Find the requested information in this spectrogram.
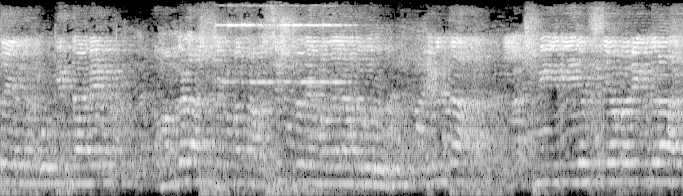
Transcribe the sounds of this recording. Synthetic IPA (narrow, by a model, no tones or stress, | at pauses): ɐjɐnːɐko̞ʈːid̪ːaːɾe̞ | mɐŋɡɐɭaːʃʈɐkɐʋɐnːɐʋɐsiʂʈɾɐɡemɐd̪ɐjaːd̪ɐʋɐɾuheːɭt̪a | lɐkʂmiːɾijesjɐpɐɾiɡɾaɦɐ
